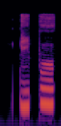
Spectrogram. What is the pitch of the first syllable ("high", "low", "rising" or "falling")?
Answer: low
